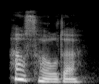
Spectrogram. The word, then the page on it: householder: British English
